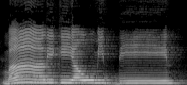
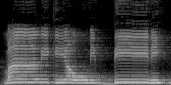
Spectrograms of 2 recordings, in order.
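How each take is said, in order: First: The phrase ends on a bare consonant sound. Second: The phrase ends with a short vowel sound. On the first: "menjadi maliki yaumiddin" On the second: "huruf nun-nya itu berharokat kasroh"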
